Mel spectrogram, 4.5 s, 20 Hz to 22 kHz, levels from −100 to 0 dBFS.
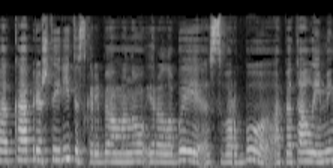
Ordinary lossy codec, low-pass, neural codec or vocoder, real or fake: MP3, 64 kbps; 14.4 kHz; none; real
